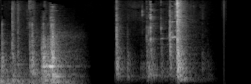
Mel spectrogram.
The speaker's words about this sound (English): The door is shut and bolted immediately.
